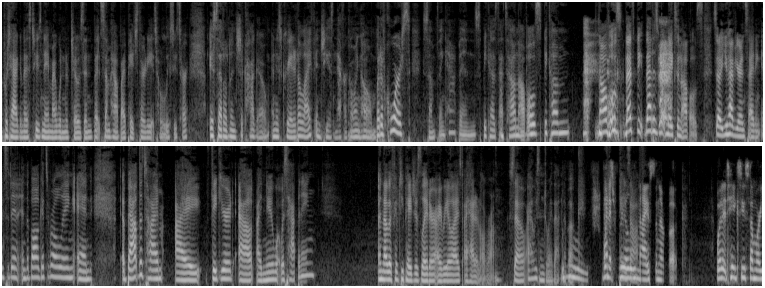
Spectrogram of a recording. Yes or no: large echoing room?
no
